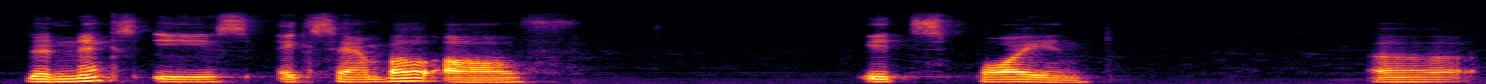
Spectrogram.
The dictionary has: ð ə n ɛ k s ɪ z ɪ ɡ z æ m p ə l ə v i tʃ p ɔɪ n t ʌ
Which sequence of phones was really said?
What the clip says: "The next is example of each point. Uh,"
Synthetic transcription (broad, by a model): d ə n ɛ k s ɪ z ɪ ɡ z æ m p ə l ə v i s p ɔɪ n t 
